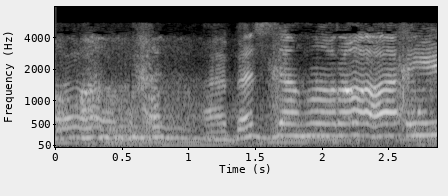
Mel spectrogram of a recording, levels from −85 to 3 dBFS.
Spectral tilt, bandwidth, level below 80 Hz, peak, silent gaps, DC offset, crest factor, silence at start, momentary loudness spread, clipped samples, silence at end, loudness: -9.5 dB/octave; 5.8 kHz; -44 dBFS; -2 dBFS; none; under 0.1%; 16 dB; 0 s; 11 LU; under 0.1%; 0 s; -19 LUFS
